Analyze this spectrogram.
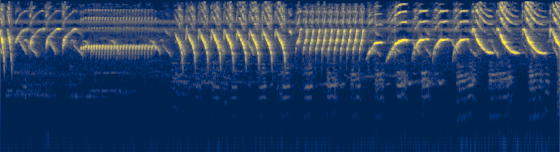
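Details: Belgian canary song played to warm up canaries and stimulate females: varied tours of falling whistles, a steady buzzy note, a rapid chattering trill, then loud sweeping slurs repeated in quick series.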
